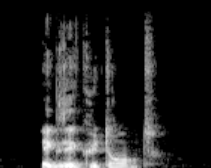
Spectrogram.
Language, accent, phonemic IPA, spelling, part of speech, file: French, France, /ɛɡ.ze.ky.tɑ̃t/, exécutante, noun, LL-Q150 (fra)-exécutante.wav
- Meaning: female equivalent of exécutant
